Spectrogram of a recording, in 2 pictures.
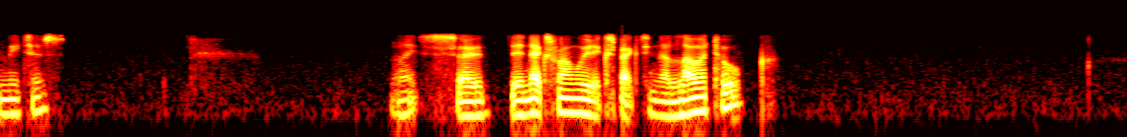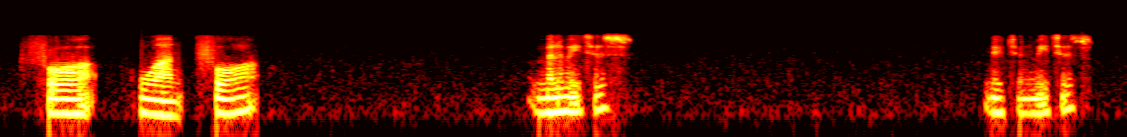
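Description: A man speaks calmly and explains in bursts, close to a microphone.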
